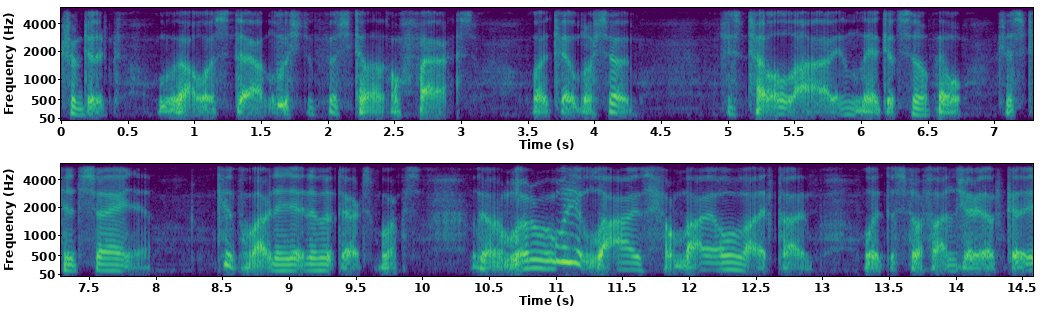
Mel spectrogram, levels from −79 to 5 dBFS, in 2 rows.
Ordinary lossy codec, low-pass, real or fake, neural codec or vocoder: Opus, 24 kbps; 5.4 kHz; fake; autoencoder, 44.1 kHz, a latent of 192 numbers a frame, MeloTTS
